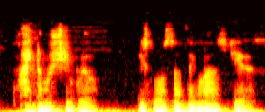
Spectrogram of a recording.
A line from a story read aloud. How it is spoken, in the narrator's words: Natasha's whisper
